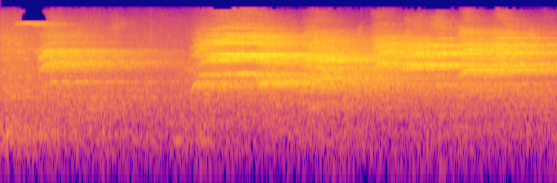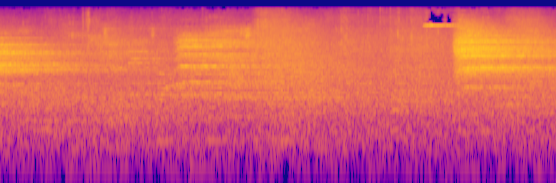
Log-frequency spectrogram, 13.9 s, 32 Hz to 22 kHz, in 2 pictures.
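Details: Captive beluga during a shortened training session at Port of Nagoya Public Aquarium, 25 July 2021; bursts of bright, harmonic squealing whistles, some rising in pitch, separated by quieter gaps in a large indoor space.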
